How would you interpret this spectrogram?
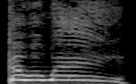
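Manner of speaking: high, drawn-out scream of terror; a girl shrieking at the pounding door; terrified scream. Acted. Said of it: "she screamed".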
